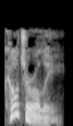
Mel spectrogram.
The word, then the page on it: culturally: British English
